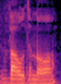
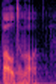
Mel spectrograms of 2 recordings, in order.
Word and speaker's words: Voldemort: And they also say Voldemort, because that's something JK said now, that it's pronounced Voldemort and not Voldemort. – What's the difference? – Voldemort with no T.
